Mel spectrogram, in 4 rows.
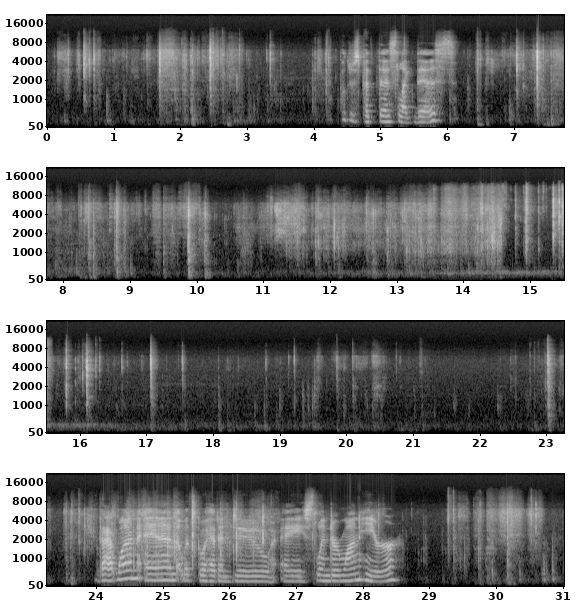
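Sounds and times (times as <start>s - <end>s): paper rustling: 0.0s - 3.2s, 6.4s - 16.4s, 22.8s - 26.8s, 29.3s - 31.0s.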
